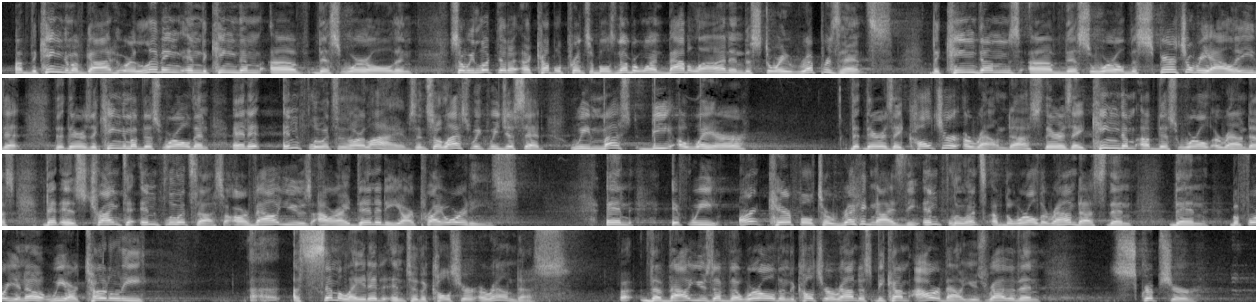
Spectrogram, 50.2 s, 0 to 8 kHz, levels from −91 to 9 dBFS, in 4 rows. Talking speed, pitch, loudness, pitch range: 165 wpm, 195 Hz, -15 LUFS, 175-220 Hz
